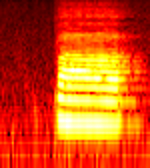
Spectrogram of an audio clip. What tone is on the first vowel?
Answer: high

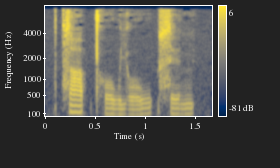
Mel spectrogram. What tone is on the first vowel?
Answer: high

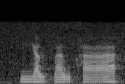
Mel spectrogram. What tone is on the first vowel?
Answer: low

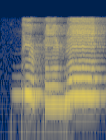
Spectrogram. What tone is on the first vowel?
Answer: falling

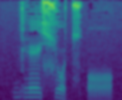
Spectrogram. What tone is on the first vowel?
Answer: high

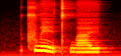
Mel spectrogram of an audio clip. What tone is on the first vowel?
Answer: falling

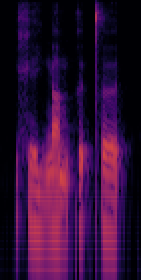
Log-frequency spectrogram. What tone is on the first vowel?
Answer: low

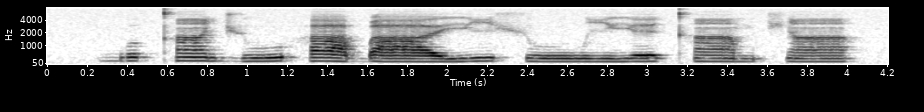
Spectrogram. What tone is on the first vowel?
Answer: high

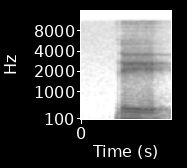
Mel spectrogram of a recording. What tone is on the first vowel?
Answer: low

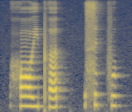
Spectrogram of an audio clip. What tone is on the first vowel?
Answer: low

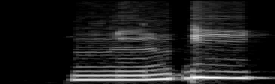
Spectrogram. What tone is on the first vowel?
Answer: rising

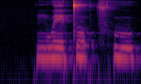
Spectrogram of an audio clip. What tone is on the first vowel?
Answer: low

